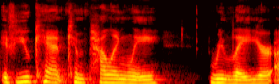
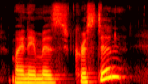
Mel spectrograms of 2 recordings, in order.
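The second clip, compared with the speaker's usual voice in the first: question-like rising upspeak at the end on Kristen. Explaining upspeak with an example introduction, upspeak rise on Kristen. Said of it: "upspeak is where you're going up at the th- end of a sentence. So it's like asking a question".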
